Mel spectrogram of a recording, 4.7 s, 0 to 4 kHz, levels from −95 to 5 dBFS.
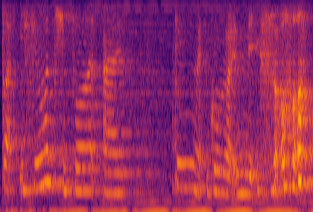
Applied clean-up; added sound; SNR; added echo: none; none; none; reverberation time 2.8 s.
